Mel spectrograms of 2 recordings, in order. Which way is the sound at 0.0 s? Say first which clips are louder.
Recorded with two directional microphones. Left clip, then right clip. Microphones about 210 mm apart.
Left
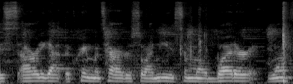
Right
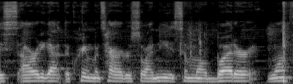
Right 4 dB; 45° right (ahead or behind).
